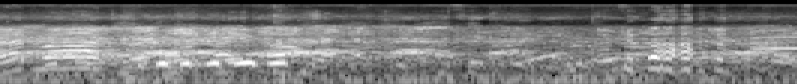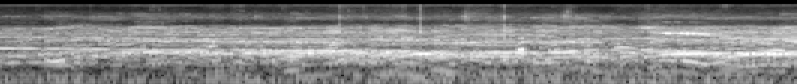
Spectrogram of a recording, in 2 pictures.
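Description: A singer performs through loudspeakers at an outdoor concert.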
